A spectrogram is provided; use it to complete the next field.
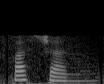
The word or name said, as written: fustian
